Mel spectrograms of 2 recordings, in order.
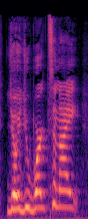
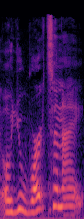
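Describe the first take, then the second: First: It is said in a casual, friendly tone. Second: It is said in a suspicious, accusing tone.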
